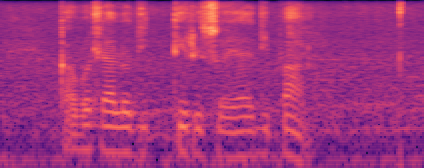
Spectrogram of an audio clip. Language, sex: Tswana, male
